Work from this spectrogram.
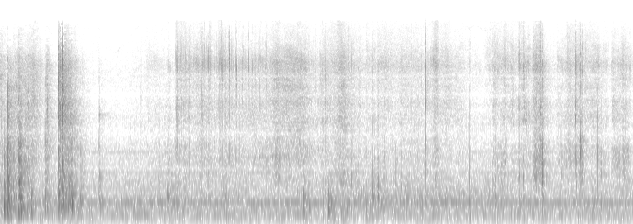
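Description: Bare fingertips unfold, crinkle and refold a thin printed paper instruction leaflet folded in long strips. The crinkling is bright and crackly and comes in irregular bursts, louder near the start and again toward the end, with a faint steady low tone underneath.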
